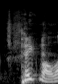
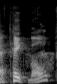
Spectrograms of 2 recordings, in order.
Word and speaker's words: PGMOL: Pigmol, that's how you say it, isn't it? – That's how you say it, yeah, Pigmol. P-G-M-O-L. How else would you say it? Pugmol.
